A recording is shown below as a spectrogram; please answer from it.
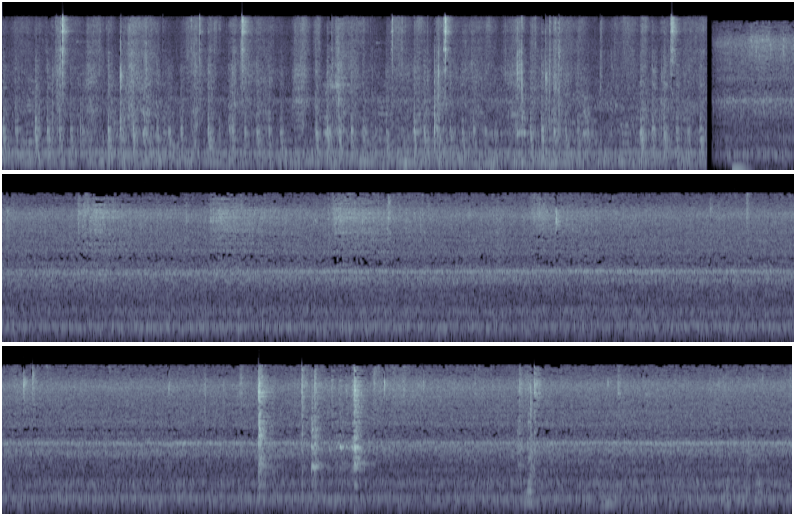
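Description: Hands kneading crumbled chhana (fresh cottage cheese) with spices in a pan, with many small clicks and clinks against the pan. After an abrupt cut about nine seconds in, chhana balls shallow-frying in oil in a steel wok give a steady, even sizzle with a constant hum under it and a few clicks near the end.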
